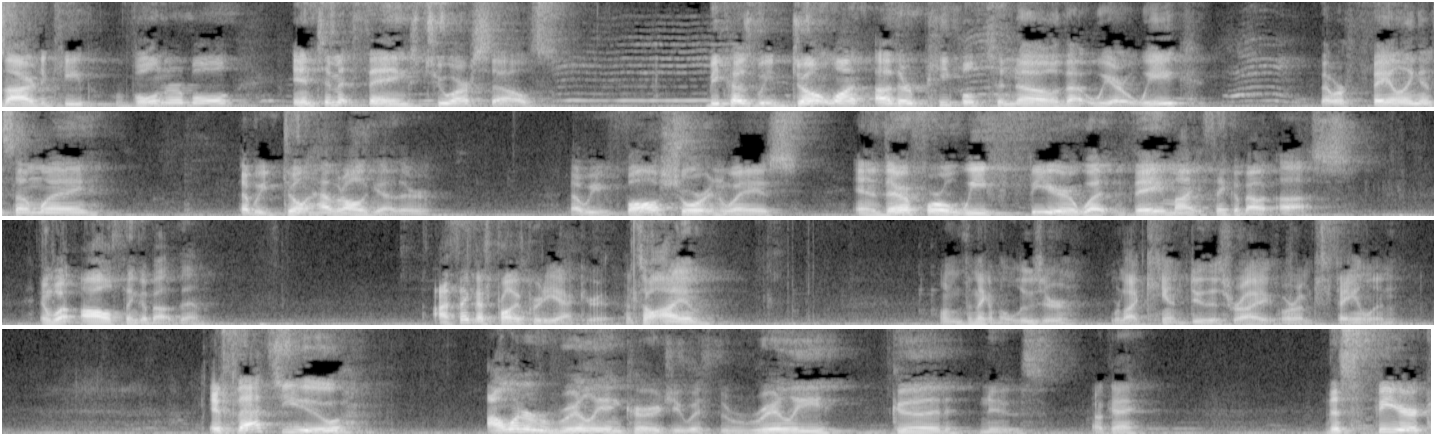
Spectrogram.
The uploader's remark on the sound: This sermon was first preached on 05-07-23 at Union Baptist Church in Orrick, MO.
